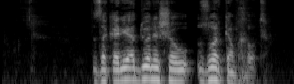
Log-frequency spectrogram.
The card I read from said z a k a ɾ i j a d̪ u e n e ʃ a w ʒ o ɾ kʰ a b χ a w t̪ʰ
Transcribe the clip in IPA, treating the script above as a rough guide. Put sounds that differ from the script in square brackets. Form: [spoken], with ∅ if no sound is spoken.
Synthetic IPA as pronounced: z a k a ɾ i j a d̪ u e n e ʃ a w [z] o ɾ [k] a [m] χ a w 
